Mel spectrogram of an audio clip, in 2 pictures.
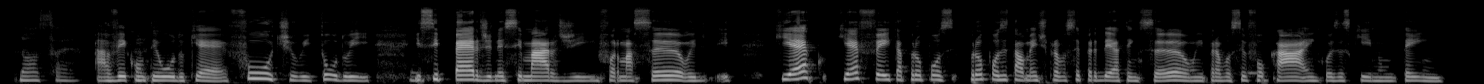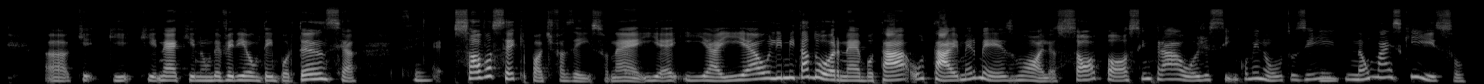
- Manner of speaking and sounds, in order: none
- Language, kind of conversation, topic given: Portuguese, advice, Por que não consigo relaxar em casa por causa das distrações digitais no celular?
